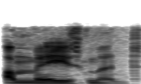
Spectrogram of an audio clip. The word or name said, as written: amazement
